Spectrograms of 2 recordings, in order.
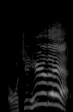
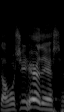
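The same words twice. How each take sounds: First: Emphatic call. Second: Said in the usual way. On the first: Real, not acted. Preacher repeats line louder later.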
